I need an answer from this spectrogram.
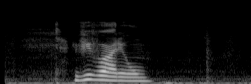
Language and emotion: Russian, neutral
